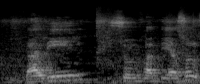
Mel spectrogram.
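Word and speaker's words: ftalilsulfatiazol: Entonces tenemos este medicamento no no lean y no se compliquen con está F así se escribe pero se lee dalil de una vez de aquí dalil sufati azol no se preocupe por esa é dalil sulfatiazol se llama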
